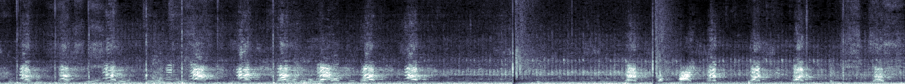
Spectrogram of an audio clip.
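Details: Trueno, a Belgian Malinois in training in Zumpango, State of Mexico, gives a long run of repeated barks, roughly two a second, with brief gaps and a constant low droning hum underneath.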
